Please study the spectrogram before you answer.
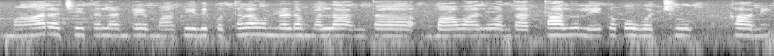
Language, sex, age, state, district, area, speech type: Telugu, female, 18-30, Andhra Pradesh, Nandyal, rural, spontaneous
